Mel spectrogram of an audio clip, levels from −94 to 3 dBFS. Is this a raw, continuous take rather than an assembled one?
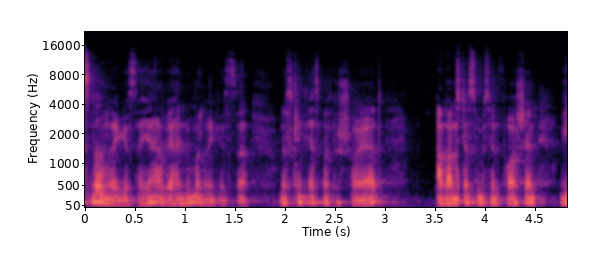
no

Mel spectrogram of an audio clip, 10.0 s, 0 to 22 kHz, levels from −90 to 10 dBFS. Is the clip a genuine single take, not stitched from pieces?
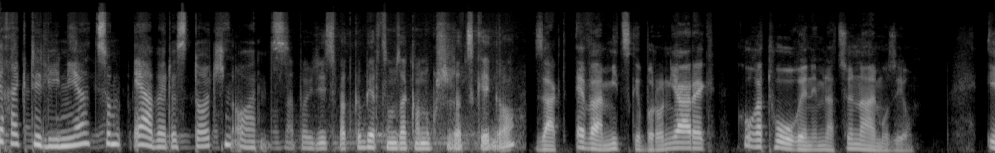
yes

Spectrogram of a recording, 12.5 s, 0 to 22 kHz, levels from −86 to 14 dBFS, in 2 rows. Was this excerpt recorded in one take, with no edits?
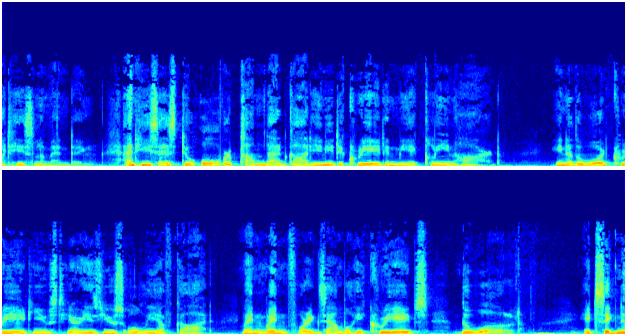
no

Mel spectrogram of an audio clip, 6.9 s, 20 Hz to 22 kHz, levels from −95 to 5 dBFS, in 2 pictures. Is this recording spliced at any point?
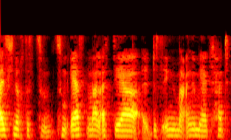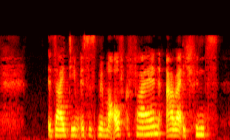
no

